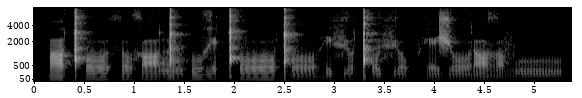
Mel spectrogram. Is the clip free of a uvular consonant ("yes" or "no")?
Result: yes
